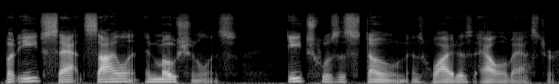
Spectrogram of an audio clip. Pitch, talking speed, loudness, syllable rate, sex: 110 Hz, 140 wpm, -22 LUFS, 4.5 syllables/s, male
